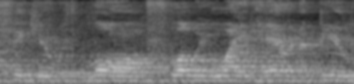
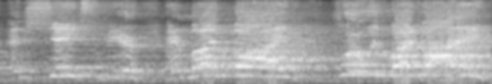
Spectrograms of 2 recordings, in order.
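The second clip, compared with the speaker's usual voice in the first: much louder and higher, proclaiming; triumphant shout; 9 semitones higher, 19 dB louder than usual. Acted. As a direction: declaim it like a victory. Triumphant climax of the story.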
